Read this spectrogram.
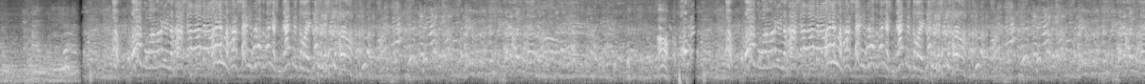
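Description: A crowd of adult men and women chatter and laugh loudly around the listener.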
